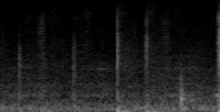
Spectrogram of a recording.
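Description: Chalk writing on a blackboard: a handful of faint, short taps and scratches as letters are stroked onto the board.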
